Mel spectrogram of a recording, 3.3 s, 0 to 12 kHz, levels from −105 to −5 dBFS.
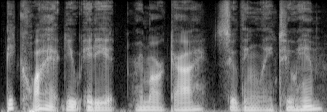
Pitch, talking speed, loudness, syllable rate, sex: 80 Hz, 165 wpm, -24 LUFS, 5.0 syllables/s, male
